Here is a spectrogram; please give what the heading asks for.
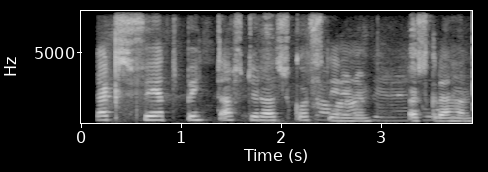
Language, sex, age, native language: Icelandic, female, 12, Icelandic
